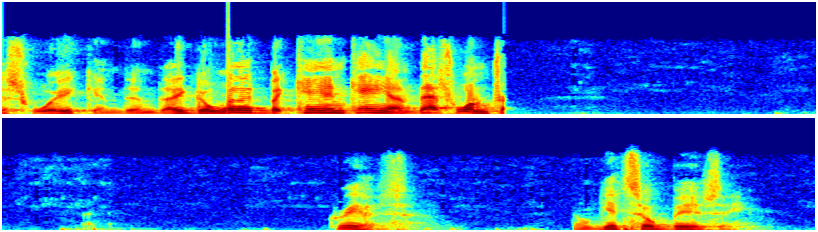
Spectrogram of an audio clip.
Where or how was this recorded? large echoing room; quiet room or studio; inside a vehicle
large echoing room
